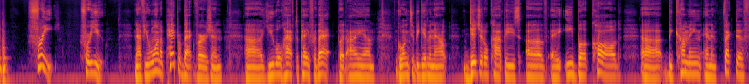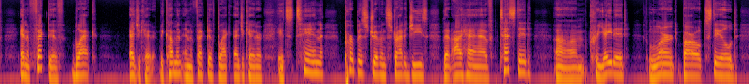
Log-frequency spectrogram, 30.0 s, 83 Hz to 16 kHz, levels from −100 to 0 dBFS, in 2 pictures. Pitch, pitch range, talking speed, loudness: 135 Hz, 120-150 Hz, 115 wpm, -26 LUFS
